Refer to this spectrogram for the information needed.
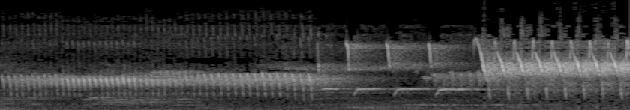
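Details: Canary song from an excited canary: a buzzy sustained trill, then short repeated notes at two pitches, ending in a loud rapid series of high sweeping notes.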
